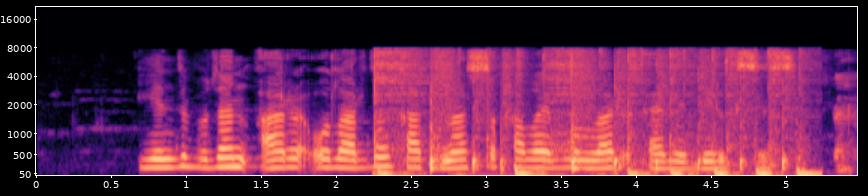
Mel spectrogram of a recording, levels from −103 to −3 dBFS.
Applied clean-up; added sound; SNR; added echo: none; Drum kit; 2 dB; none.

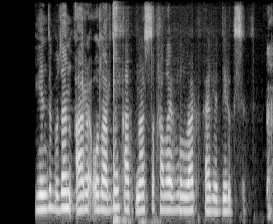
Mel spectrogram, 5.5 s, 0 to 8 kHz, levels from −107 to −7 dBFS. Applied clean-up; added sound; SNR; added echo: neural mask model DeepFilterNet 3.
